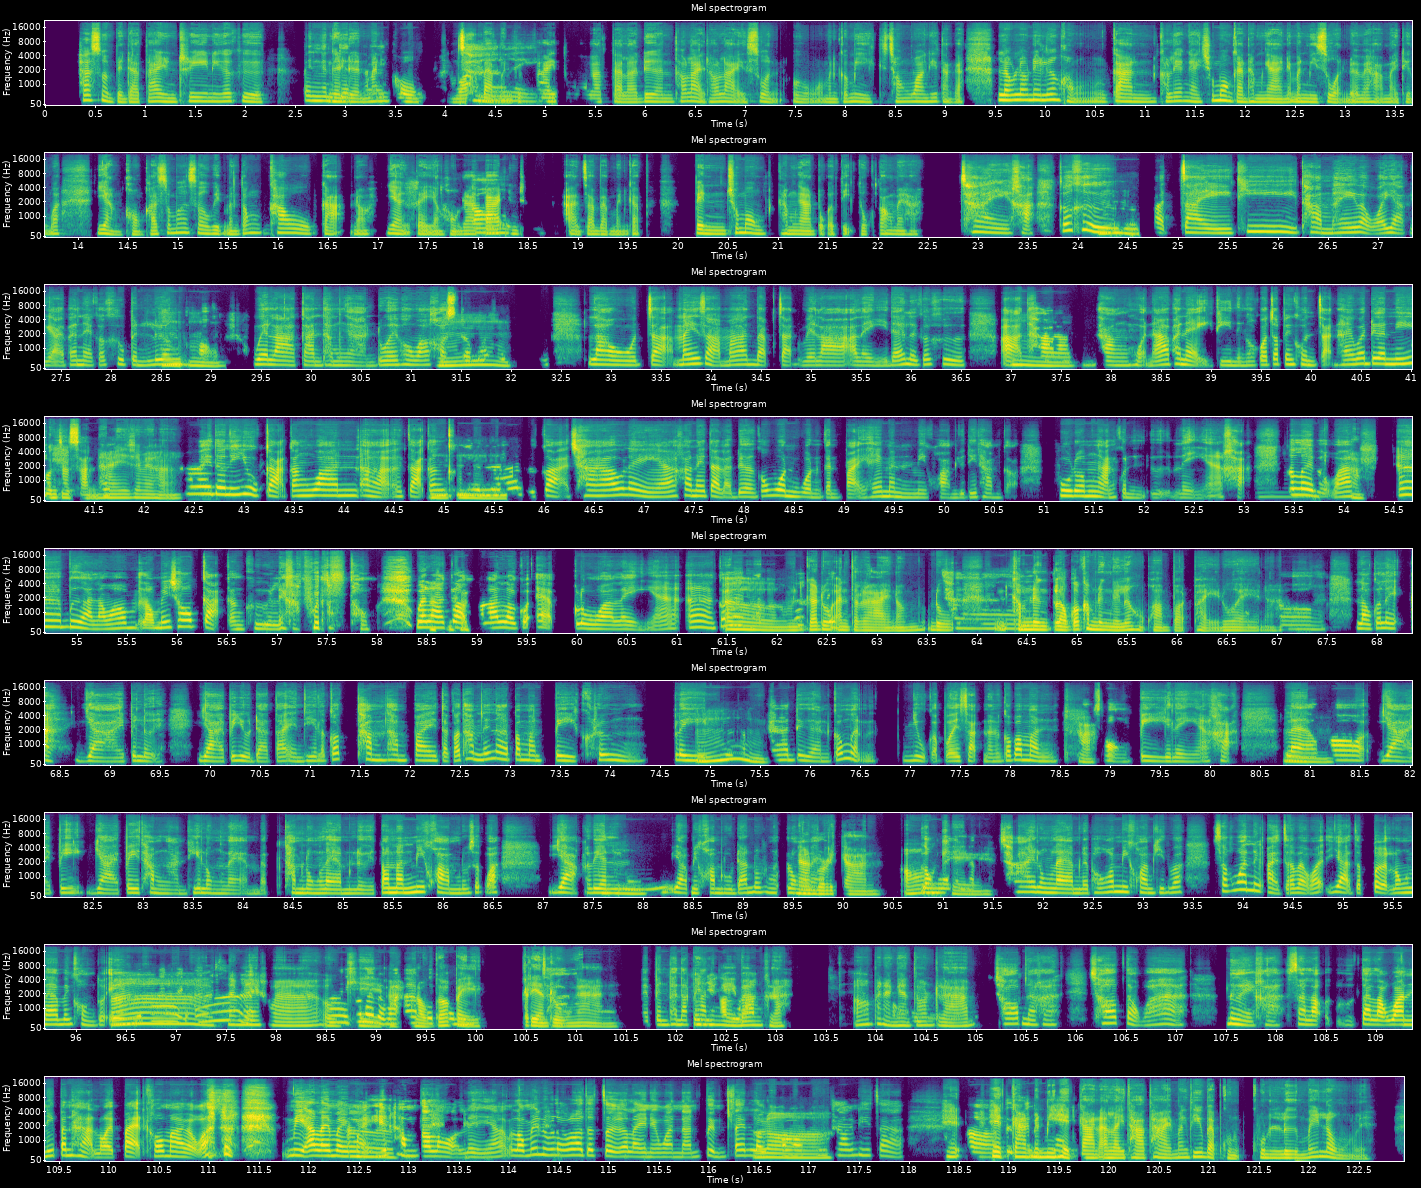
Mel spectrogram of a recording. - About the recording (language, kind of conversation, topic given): Thai, podcast, อะไรคือสัญญาณว่าคุณควรเปลี่ยนเส้นทางอาชีพ?
- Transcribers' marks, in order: in English: "Data Entry"; other background noise; in English: "Customer Service"; in English: "Data Entry"; in English: "Customer Service"; unintelligible speech; laughing while speaking: "เลยค่ะพูดตรง ๆ"; chuckle; in English: "Data Entry"; drawn out: "อา"; chuckle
